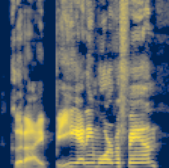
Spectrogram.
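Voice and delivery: very high, swooping, sing-song, deliberate, drawn-out delivery. Playing a pretend voicemail from Chandler: Chandler voice. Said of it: "we got one from Chandler".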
